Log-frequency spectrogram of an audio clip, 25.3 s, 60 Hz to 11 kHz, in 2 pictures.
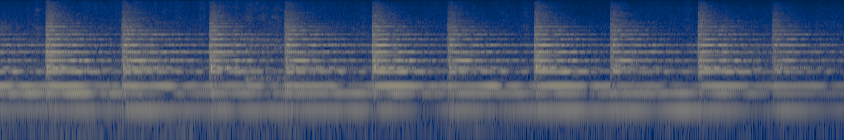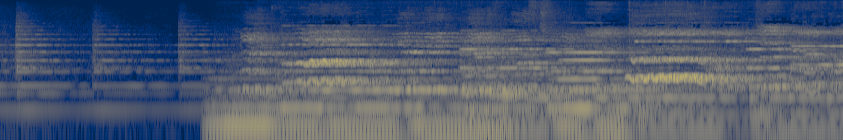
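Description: A church bell tolling, one strike about every 1.2 seconds over its steady hum, slowly fading. About 16 seconds in, music for soprano, alto and organ begins: women's voices singing over deep, held organ notes.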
